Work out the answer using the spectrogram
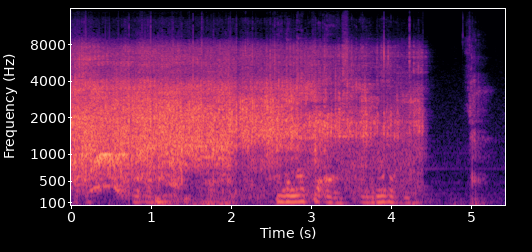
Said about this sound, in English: So shout out to Serena for sure. So let me give her a little bit of a round of applause on that.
